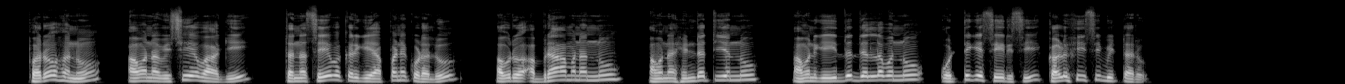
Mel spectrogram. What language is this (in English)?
Kannada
